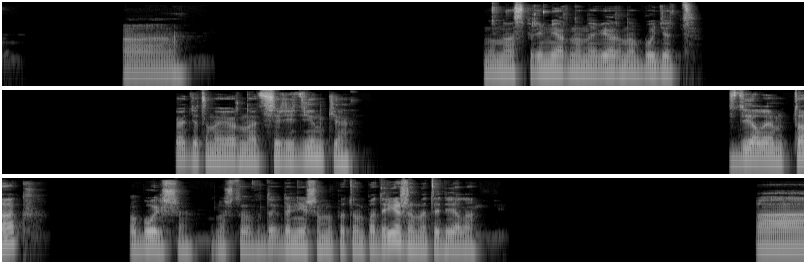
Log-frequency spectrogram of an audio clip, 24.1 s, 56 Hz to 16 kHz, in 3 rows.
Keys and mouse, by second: 4.9-5.3 shift+middle drag, 11.5 drag.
